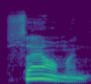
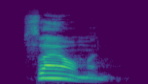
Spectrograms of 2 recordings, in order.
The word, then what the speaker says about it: salmon: And I put the L in there, salmon, the way it's spelled. And my son would say, Dad, it's not salmon, it's salmon. I said, how do you get salmon out of S-A-L-M-O-N?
